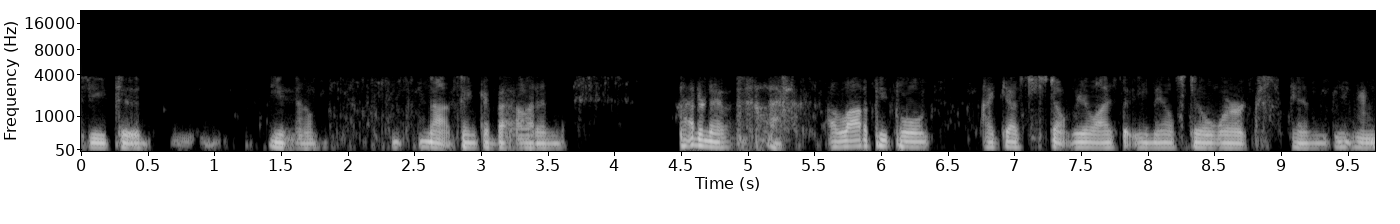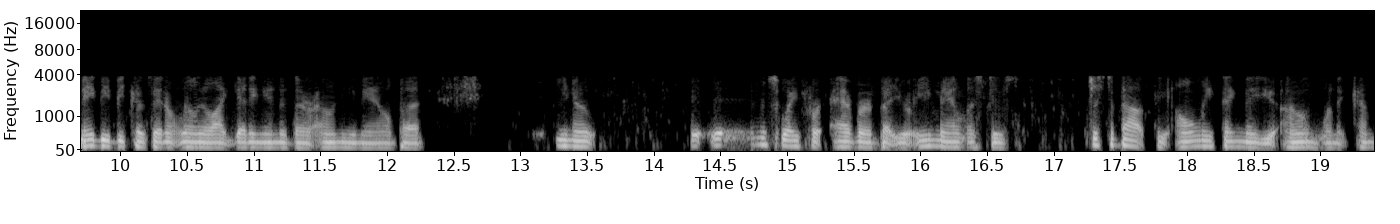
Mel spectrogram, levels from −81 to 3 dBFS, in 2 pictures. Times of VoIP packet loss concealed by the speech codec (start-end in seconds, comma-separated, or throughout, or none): 1.52-1.70, 3.17-3.41, 4.78-5.17, 7.14-7.28, 8.94-9.05, 14.50-14.78, 16.29-16.39, 18.94-19.05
